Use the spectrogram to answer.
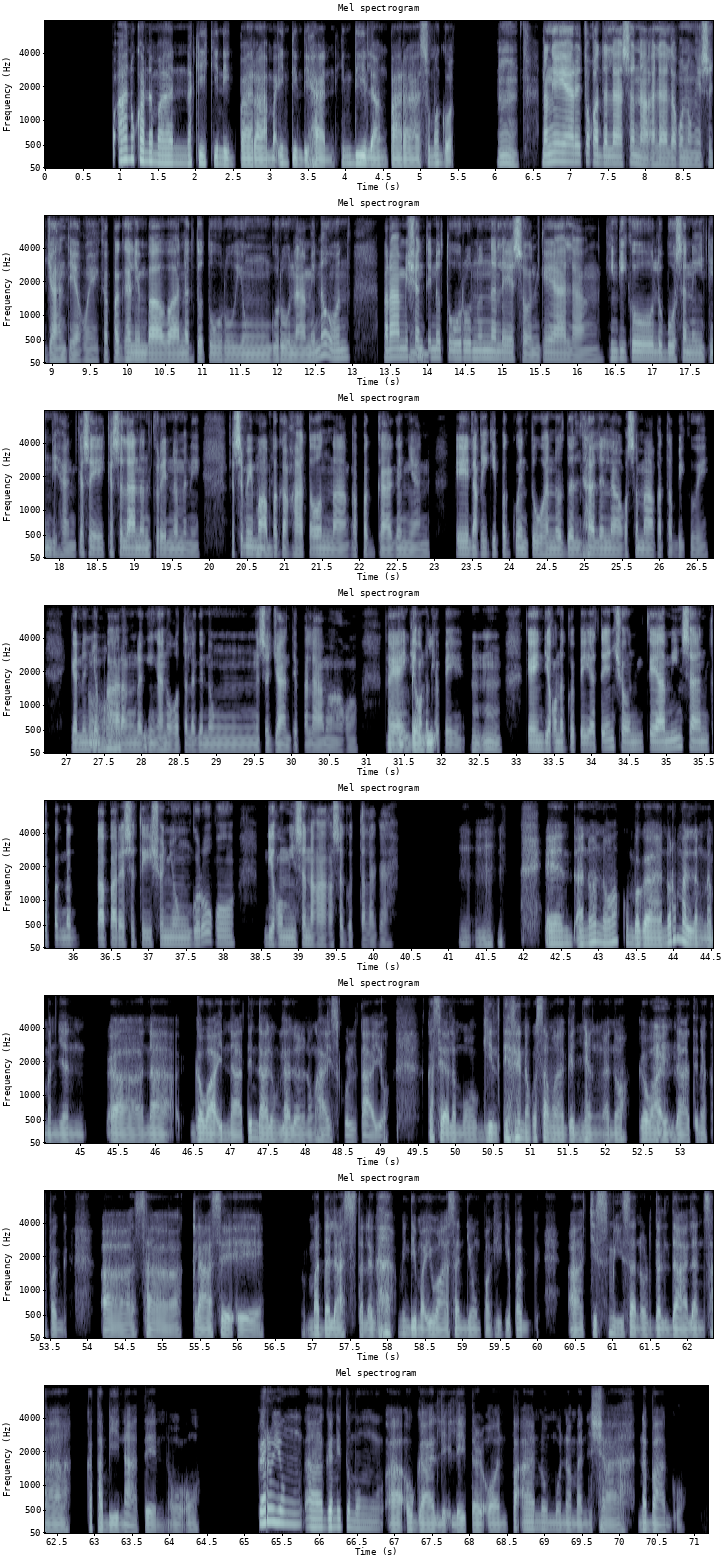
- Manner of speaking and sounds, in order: tongue click; tongue click; gasp; chuckle; gasp; chuckle; gasp; laughing while speaking: "guilty rin ako sa mga ganyang ano"; gasp; in English: "later on"
- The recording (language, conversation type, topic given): Filipino, podcast, Paano ka nakikinig para maintindihan ang kausap, at hindi lang para makasagot?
